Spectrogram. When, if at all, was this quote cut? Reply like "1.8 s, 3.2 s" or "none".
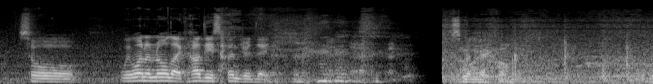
4.0 s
